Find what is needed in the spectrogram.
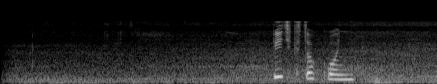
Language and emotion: Russian, neutral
